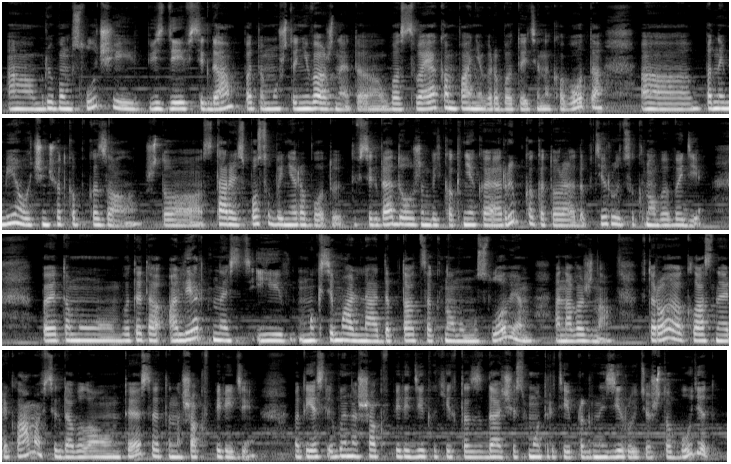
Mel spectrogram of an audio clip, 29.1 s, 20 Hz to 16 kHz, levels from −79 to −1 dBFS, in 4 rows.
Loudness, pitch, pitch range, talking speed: -18 LUFS, 200 Hz, 190-210 Hz, 155 wpm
